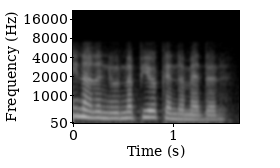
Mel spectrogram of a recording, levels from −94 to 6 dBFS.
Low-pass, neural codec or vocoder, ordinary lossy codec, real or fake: 7.2 kHz; codec, 16 kHz, 0.2 kbps, FocalCodec; Opus, 32 kbps; fake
